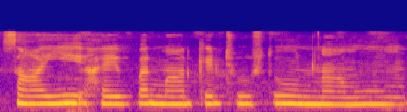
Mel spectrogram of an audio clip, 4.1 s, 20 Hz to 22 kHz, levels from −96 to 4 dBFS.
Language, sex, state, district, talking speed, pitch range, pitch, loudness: Telugu, female, Andhra Pradesh, Sri Satya Sai, 75 wpm, 235-250 Hz, 245 Hz, -13 LUFS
